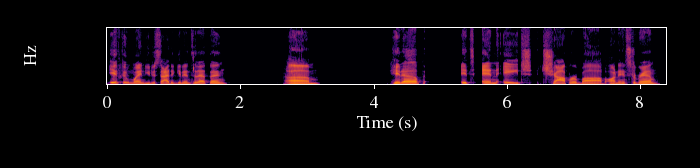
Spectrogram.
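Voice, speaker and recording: A man's voice: mid-range voice, big pitch swings, unhurried, pauses often, a bit bright, no room sound, studio quality. A man co-hosting a podcast, casual and laid-back, telling stories with some swearing. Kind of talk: casual chat.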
